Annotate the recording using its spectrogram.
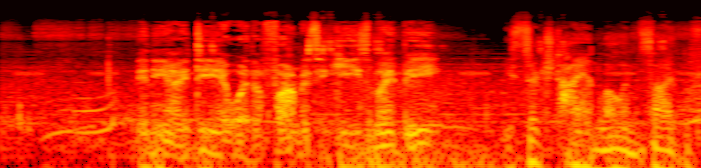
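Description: A man asks a question calmly, close up.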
